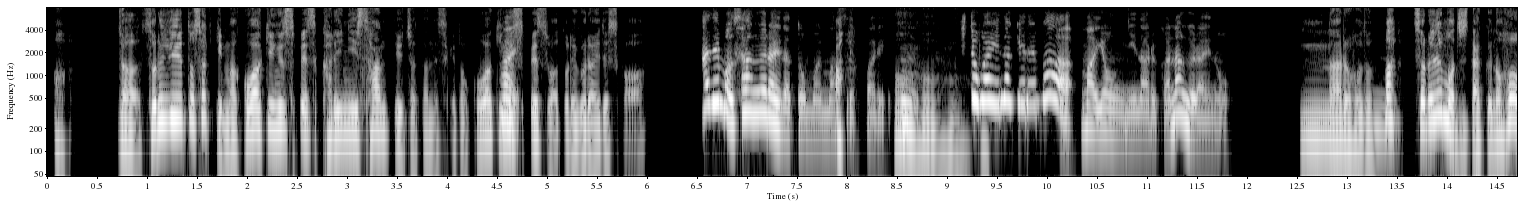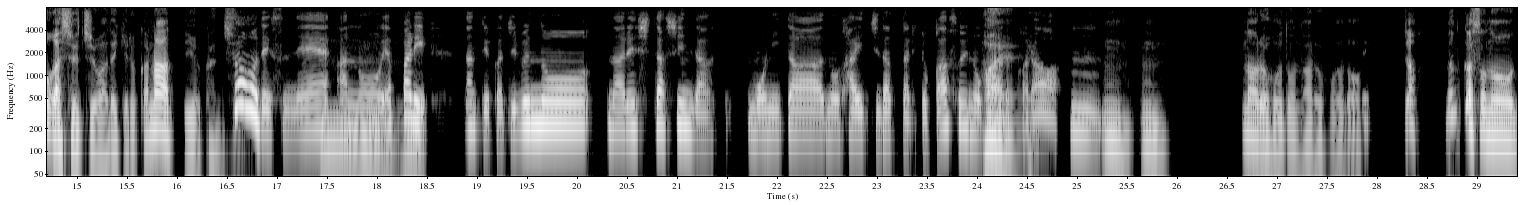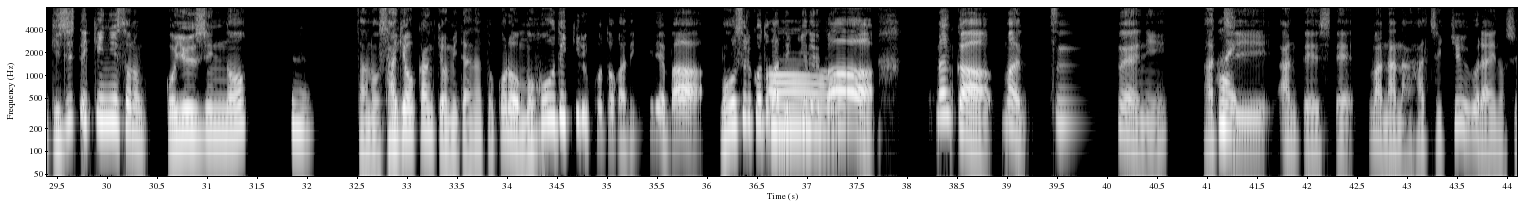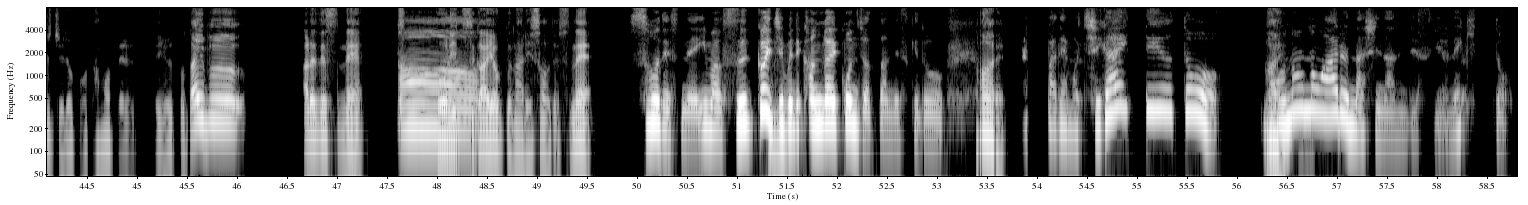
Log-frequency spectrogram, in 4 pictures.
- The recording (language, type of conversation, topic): Japanese, advice, 集中できる作業環境を作れないのはなぜですか？
- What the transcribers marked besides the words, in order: distorted speech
